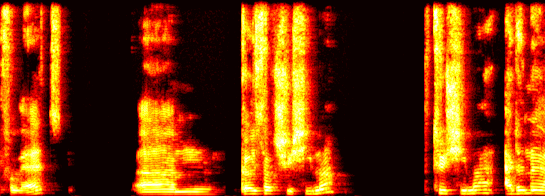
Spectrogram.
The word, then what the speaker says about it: Tsushima: pronunciation of it but the one guy said if you want to say um ghost of Tsushima you just say sushi that he disappeared too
